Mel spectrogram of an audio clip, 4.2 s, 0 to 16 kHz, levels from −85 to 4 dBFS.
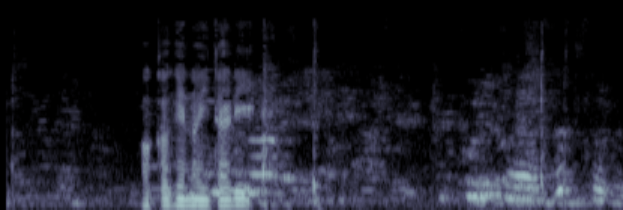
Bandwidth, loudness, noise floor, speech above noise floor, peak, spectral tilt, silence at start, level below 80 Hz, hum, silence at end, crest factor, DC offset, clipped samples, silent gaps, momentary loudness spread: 10.5 kHz; -28 LUFS; -51 dBFS; 24 dB; -10 dBFS; -8 dB/octave; 0.05 s; -52 dBFS; none; 0 s; 18 dB; under 0.1%; under 0.1%; none; 24 LU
